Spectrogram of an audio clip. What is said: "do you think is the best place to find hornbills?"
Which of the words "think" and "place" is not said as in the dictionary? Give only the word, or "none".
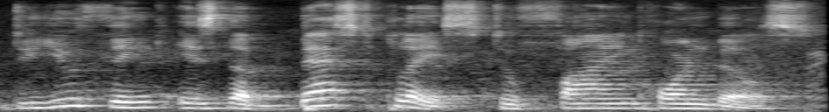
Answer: none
